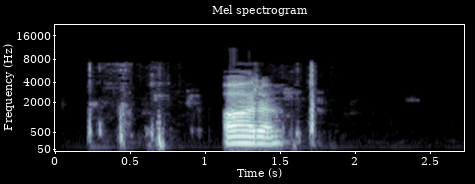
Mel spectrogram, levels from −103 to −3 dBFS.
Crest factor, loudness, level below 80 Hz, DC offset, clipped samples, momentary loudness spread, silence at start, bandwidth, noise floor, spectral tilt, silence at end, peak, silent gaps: 20 dB; -15 LUFS; -72 dBFS; under 0.1%; under 0.1%; 25 LU; 0.7 s; 7.6 kHz; -87 dBFS; -6.5 dB/octave; 1 s; 0 dBFS; none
